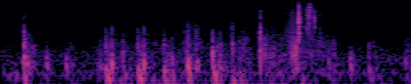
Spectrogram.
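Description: Grass rustles as a soldier crawls through it.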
